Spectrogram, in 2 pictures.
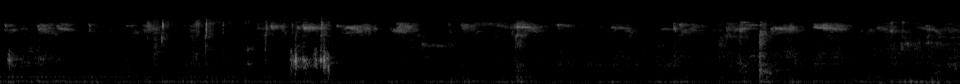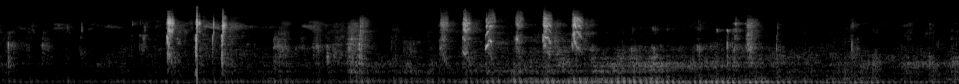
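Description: Small birds chirping in quick, high, repeated notes, then past the middle a run of loud, sharp clicks and smacks close to the microphone.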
